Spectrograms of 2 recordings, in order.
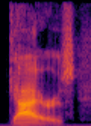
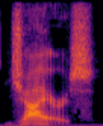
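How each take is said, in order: First: The word begins with a hard G sound. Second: The word begins with a J sound. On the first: "It looks like it might be gyres" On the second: "I think they probably pronounce it gyres. I'm not sure, like gyroscope"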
